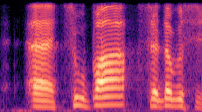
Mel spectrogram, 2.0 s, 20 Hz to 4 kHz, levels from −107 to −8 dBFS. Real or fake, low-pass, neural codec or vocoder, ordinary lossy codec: fake; 3.6 kHz; codec, 16 kHz in and 24 kHz out, 0.4 kbps, LongCat-Audio-Codec, two codebook decoder; none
